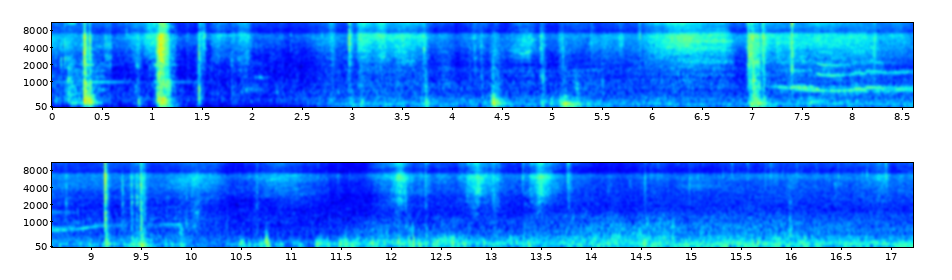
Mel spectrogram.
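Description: Car on Kumho all-weather tires driving through deep snow, heard from inside the cabin: a steady low engine and tyre noise that grows fuller in the second half. Several sharp knocks come through, the loudest about a second in, and a brief wavering whine sounds about seven seconds in.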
